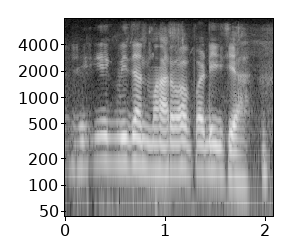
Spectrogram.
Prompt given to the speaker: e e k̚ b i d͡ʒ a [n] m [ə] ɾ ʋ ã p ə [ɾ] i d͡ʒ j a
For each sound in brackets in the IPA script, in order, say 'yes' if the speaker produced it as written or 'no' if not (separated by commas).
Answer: yes, no, no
